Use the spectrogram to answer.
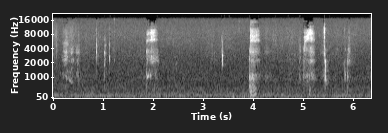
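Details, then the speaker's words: Baby girl with hiccups, also sneezing in the recording: several brief, sharp, breathy hiccup sounds about a second apart over quiet room noise; hiccups. "the hiccups oh man I'm stinking hiccups"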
